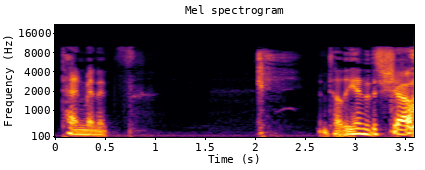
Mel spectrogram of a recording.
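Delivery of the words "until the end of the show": ordinary talk, nothing marked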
